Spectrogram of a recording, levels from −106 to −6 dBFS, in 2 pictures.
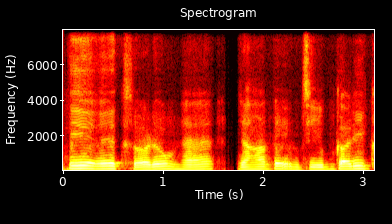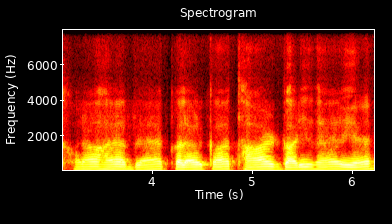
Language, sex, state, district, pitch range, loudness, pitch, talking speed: Hindi, male, Chandigarh, Chandigarh, 125-140 Hz, -17 LUFS, 130 Hz, 185 wpm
